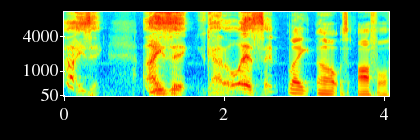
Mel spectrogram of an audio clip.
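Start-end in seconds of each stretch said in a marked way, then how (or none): 0.1-2.6 imitated weak, quiet voice, much higher, slower. Retelling trying to be heard over their talking kid, imitating a voice that can't get loud. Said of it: "I literally couldn't get loud enough".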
